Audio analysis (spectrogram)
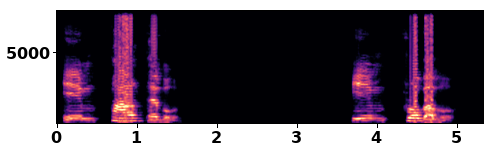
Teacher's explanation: after the prefix the next syllable is also stressed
